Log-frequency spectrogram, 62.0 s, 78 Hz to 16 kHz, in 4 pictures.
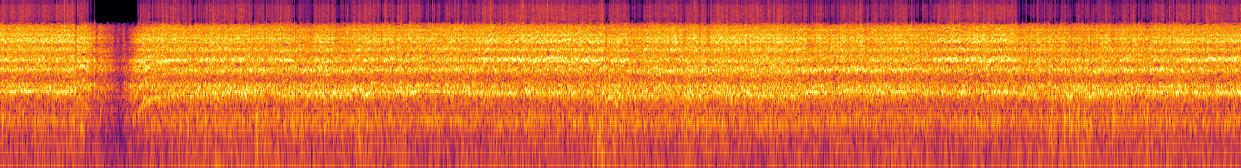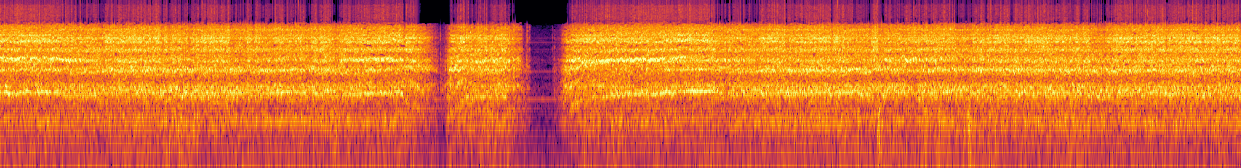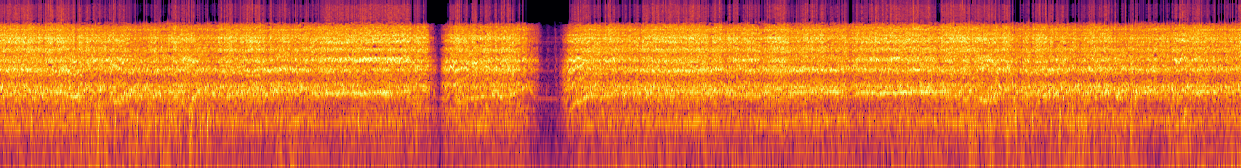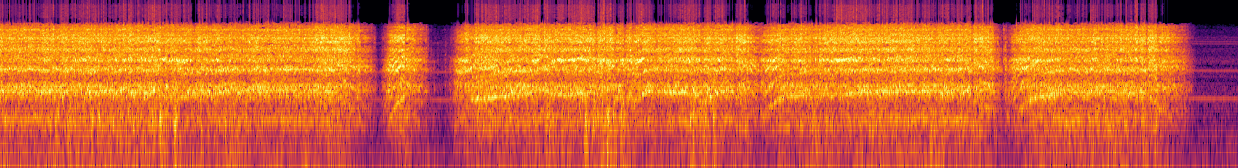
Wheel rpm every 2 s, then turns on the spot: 160, 210, 220, 210, 200, 220, 220, 220, 210, 220, 140, 140, 210, 220, 210, 210, 210, 210, 120, 180, 220, 210, 230, 230, 230, 100, 160, 170, 190, 170, 110.
20-22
